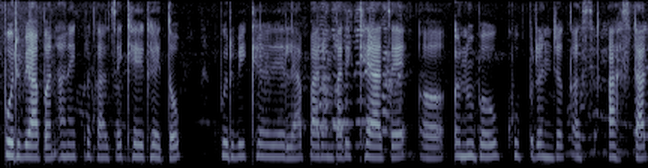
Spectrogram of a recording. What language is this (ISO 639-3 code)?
mar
